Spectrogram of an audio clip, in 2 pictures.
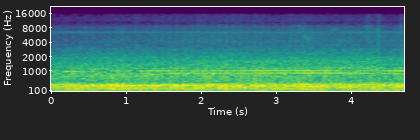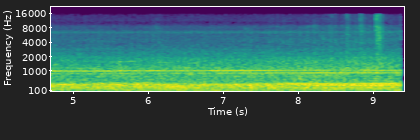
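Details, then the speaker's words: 140 W electric fan with a bad 2 µF run capacitor: steady low motor hum, faint even whine, no speed build-up; the motor runs sluggishly because of the weak capacitor. "Ele está com um capacitor ruim, viu? Tá com capacitor ruim, por isso que eu estou pegando ele."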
